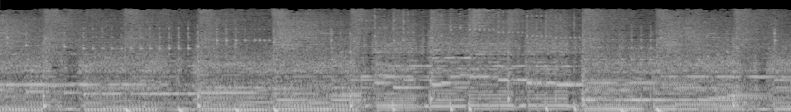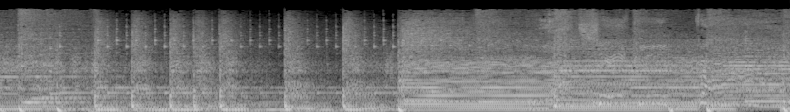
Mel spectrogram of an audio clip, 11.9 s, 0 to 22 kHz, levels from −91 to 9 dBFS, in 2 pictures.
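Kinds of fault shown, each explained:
Section at the wrong speed: From 2.71 s to 4.38 s the audio runs at twice its recorded speed, so timing and pitch shift together. Events come hurried and compressed, and the whole section jumps up by around ten semitones before dropping back to normal at 4.38 s. The abrupt switch in and out points to a segment that was most likely resampled or played against the wrong clock during editing or playback.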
